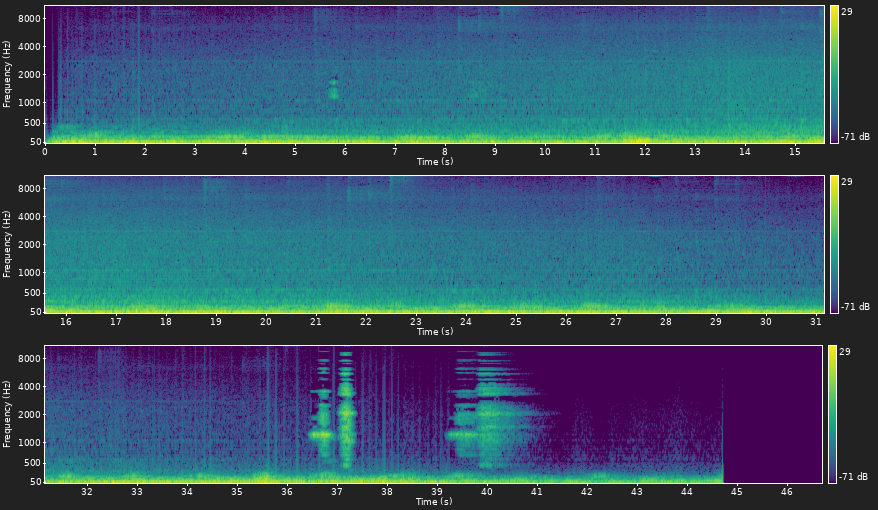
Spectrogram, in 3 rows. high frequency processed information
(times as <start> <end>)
36.5 37.3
